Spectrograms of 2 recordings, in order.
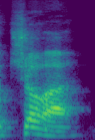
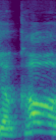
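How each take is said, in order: First: The name is said the Spanish way. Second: The name is said the Italian way. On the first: The speaker calls it right. "Ochoa, Espanol" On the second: The speaker calls it wrong. "Ocoa would be Italiano"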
